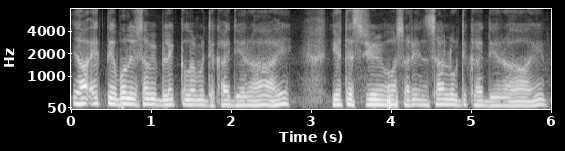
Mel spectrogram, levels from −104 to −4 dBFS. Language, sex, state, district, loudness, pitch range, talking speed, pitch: Hindi, male, Arunachal Pradesh, Longding, -16 LUFS, 130-155 Hz, 220 wpm, 145 Hz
